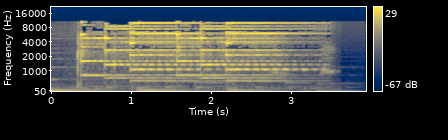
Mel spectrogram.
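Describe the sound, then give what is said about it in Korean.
A doorbell plays a bright electronic chime melody, about eight clear ringing notes struck in steady succession over a low hum, then fading out after three and a half seconds. “그때 초인종이 울렸다.”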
